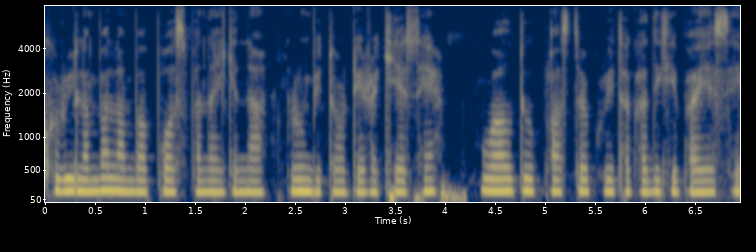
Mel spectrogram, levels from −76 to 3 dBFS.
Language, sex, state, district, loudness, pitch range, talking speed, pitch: Nagamese, female, Nagaland, Kohima, -18 LUFS, 170-180 Hz, 165 wpm, 175 Hz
